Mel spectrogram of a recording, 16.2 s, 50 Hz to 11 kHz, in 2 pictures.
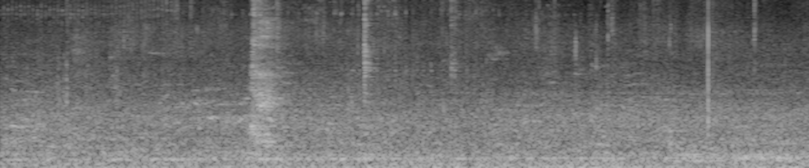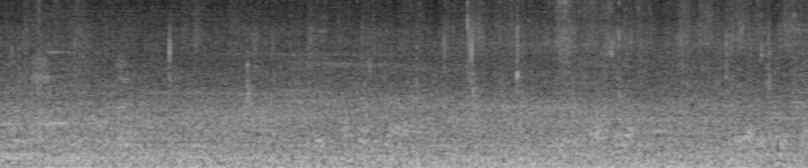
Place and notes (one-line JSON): {"title": "Tokio, Arakawa, Higashinippori district, near Olympic - bikes crossing streets near convenient store", "date": "2013-03-28 19:06:00", "description": "a living neighborhood of tokyo, many people moving around riding bikes, beautiful ticking all over the place.", "latitude": "35.73", "longitude": "139.79", "altitude": "11", "timezone": "Asia/Tokyo"}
